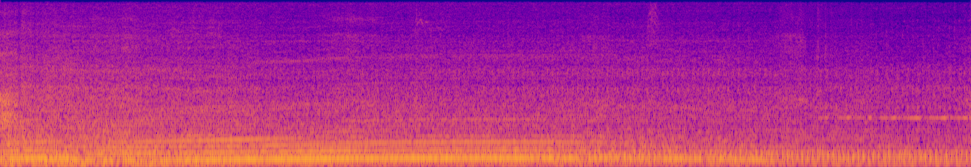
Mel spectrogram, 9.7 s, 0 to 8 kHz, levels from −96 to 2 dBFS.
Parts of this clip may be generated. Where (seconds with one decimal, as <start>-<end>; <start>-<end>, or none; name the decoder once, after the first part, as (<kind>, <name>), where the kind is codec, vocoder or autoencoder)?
7.8-8.7 (autoencoder, DAC-VAE)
